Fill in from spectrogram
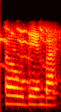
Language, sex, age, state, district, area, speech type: Bodo, female, 18-30, Assam, Kokrajhar, rural, conversation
